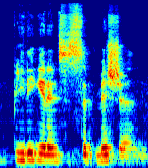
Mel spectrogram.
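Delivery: ordinary talk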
